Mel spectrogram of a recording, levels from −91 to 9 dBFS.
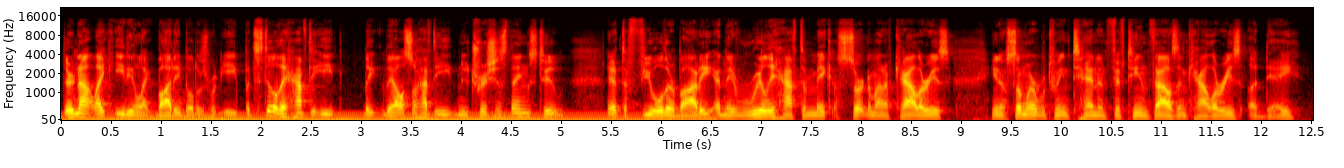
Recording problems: electrical hum; faint; until 6.5 s; 50 Hz, 25 dB below the speech

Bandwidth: 14.5 kHz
